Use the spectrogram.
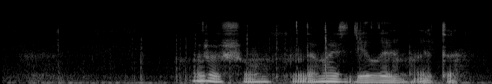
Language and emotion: Russian, sad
